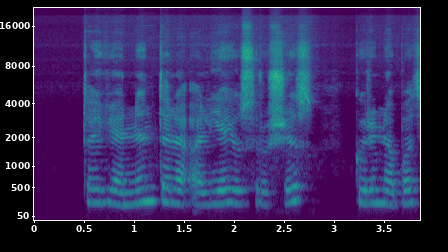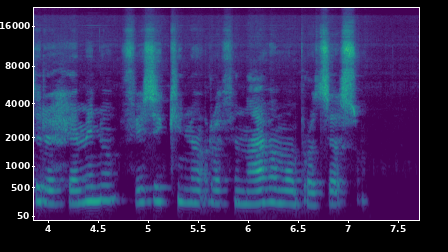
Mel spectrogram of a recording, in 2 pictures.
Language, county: Lithuanian, Vilnius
